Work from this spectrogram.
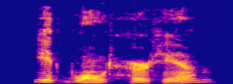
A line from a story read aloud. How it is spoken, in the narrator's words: Gaunt said softly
